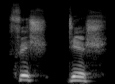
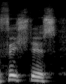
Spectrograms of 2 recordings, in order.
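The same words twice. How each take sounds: First: "fish dish" said as two separated words; "fish dish" carefully spaced like a tongue twister; tongue-twister repeat. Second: Said in the usual way. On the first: Shown as a demonstration. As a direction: test "fish dish" slowly, word by word. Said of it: "you can make a tongue twister with this". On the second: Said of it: "you can make a tongue twister".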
